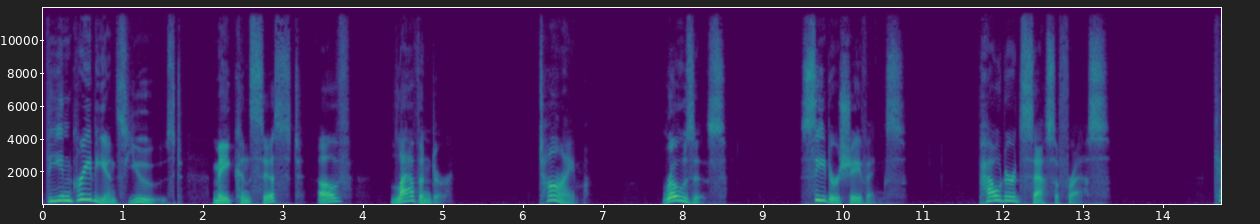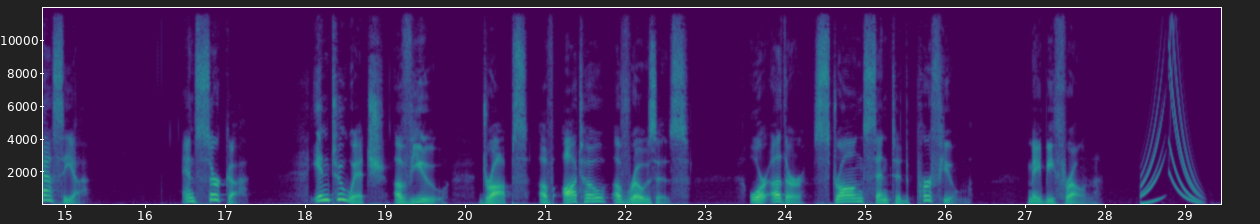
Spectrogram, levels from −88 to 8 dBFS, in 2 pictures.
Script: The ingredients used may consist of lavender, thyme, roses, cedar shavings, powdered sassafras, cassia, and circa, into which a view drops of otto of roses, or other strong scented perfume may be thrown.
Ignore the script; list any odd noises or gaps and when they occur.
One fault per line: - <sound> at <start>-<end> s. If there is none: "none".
- chirp at 28.4-29.3 s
